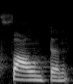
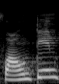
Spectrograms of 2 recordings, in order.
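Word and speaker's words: fountain: तो इसको प्रोनाउंस करेंगे आप माउंटेन, सर्टन, विलन, कर्टन और फाउंटेन। इस तरीके से आप अगर इसको माउंटेन, सर्टेन, विलेन, कर्टेन और फाउंटेन प्रोनाउंस करते हैं तो ये करेक्ट प्रोनाउंसिएशन नहीं होगा।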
